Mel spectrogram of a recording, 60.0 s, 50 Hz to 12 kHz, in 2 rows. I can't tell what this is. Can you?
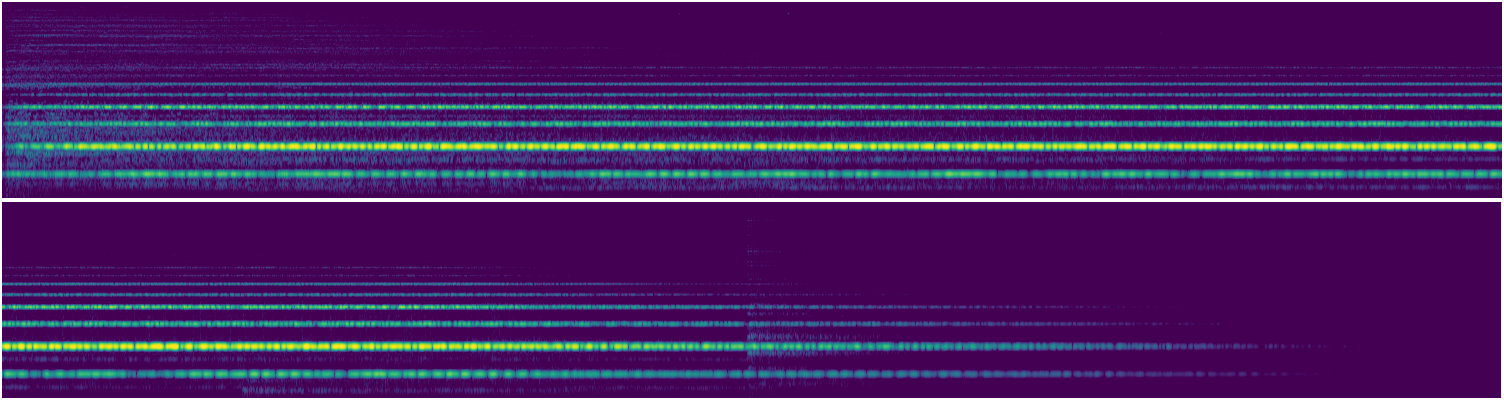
Layers 13 - FRYDAY-70
LAYERS 013 - FRYDAY is an extensive multisample package containing 128 samples. The numbers are equivalent to chromatic key assignment covering a complete MIDI keyboard (128 keys). The sound of FRYDAY is one of a beautiful PAD. Each sample is one minute long and has a noisy attack sound that fades away quite quickly. After that remains a long sustain phase. It was created using NI Kontakt 4 and the lovely Discovery Pro synth (a virtual Nordlead) within Cubase 5 and a lot of convolution (Voxengo's Pristine Space is my favourite) as well as some reverb from u-he: Uhbik-A.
